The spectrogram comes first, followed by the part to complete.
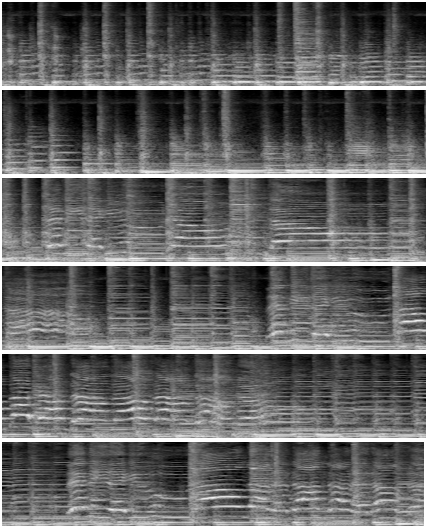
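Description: Acoustic folk trio: an upright bass plucked alone with sharp percussive taps, then acoustic guitar strumming comes in about five seconds in and a woman sings in phrases over the bass and guitar.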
